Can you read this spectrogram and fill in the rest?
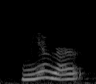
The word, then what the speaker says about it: mirror: Mirror, you pronounce it like a long R instead of two short R's. You don't say mirror, there's clearly no O sound, you say mirror.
